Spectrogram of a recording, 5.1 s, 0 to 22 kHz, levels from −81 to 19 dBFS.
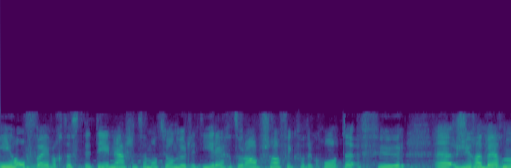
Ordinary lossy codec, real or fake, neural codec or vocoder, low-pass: AAC, 32 kbps; real; none; 7.2 kHz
